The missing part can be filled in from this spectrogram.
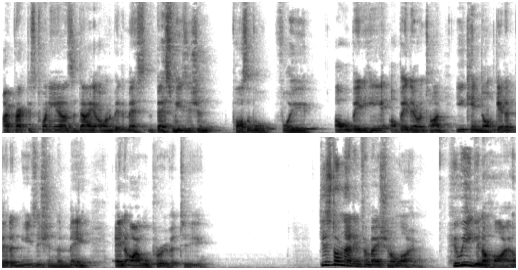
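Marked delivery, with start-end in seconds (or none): none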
